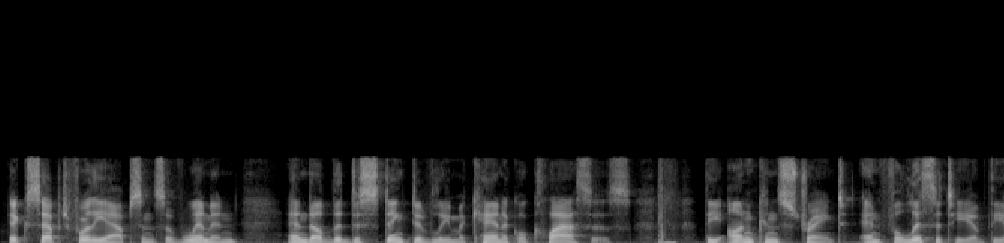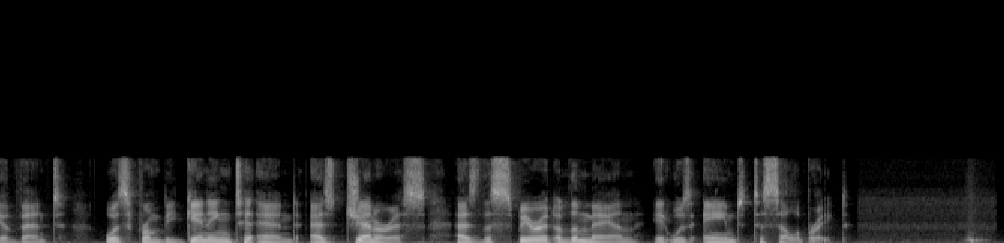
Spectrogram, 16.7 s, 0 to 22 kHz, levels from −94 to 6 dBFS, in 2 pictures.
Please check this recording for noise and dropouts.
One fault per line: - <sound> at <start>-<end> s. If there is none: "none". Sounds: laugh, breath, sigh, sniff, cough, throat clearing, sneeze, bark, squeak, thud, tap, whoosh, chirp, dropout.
- thud at 5.5-5.7 s
- whoosh at 16.4-16.6 s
